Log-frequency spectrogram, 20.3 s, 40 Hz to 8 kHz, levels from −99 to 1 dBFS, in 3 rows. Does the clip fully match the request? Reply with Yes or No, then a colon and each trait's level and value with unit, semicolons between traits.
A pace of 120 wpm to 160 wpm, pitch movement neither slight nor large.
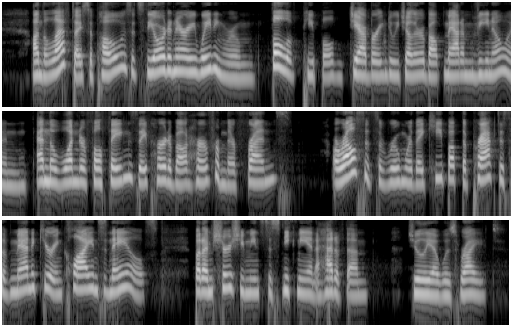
No: average, 180 wpm; average, 3.5 semitones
